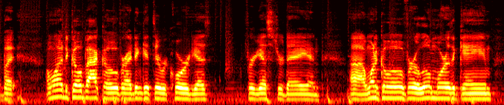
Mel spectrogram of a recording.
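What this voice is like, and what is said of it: Scratchy, hoarse voice. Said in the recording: “excuse my voice as I am still dealing with allergies ... So I got a little bit of a scratchy throat, a little bit of cough”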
